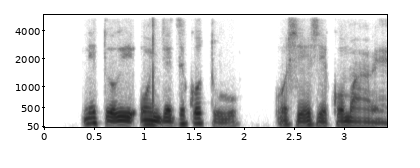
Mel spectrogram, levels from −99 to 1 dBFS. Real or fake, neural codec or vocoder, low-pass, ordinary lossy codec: real; none; 5.4 kHz; none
